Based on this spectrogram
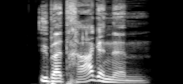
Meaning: strong dative masculine/neuter singular of übertragen
- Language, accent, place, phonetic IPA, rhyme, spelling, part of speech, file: German, Germany, Berlin, [ˌyːbɐˈtʁaːɡənəm], -aːɡənəm, übertragenem, adjective, De-übertragenem.ogg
